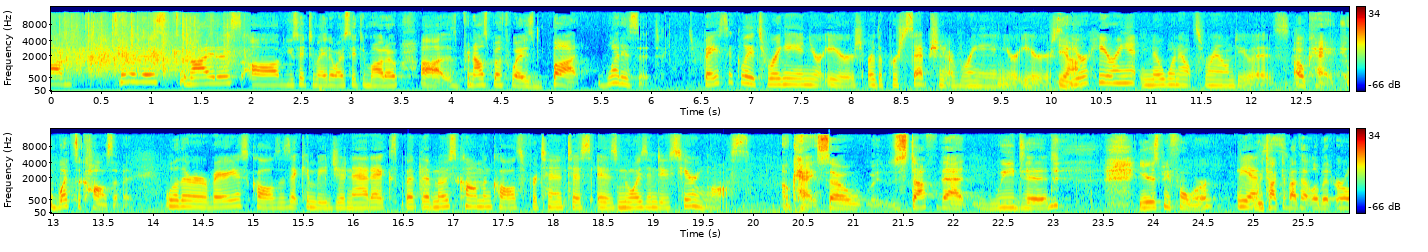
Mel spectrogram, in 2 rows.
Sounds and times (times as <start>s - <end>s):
Speech: 9.8s - 11.0s.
